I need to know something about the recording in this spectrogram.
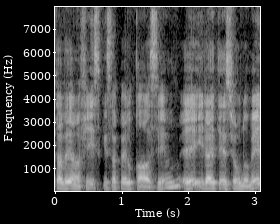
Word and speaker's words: Qasim: Et les Arabes, ils peuvent prononcer le Qa en Ga. S'ils n'arrivent pas à dire Abul Qasim avec le Qa, il peut dire Abul Qasim.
